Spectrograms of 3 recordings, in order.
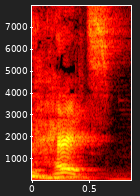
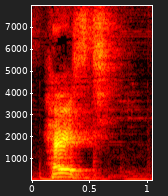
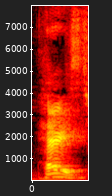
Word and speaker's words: Hearst: que é o William Hertz. Hearst. Hearst, eu acho que é a pronúncia, sei lá.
